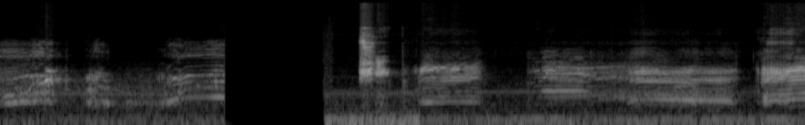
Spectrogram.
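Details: Farm sheep bleating: wavering, harmonic-rich bleats in a few bursts, broken by a short silent gap, then longer quavering calls, one after another, over a steady low hum.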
